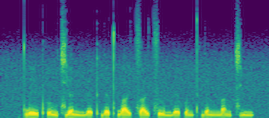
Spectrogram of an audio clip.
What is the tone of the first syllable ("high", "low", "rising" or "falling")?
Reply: falling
